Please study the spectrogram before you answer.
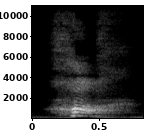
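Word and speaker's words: Choch: Outro exemplo é a palavra Koch, que vai ser escrita com CH e eles vão falar hoch.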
